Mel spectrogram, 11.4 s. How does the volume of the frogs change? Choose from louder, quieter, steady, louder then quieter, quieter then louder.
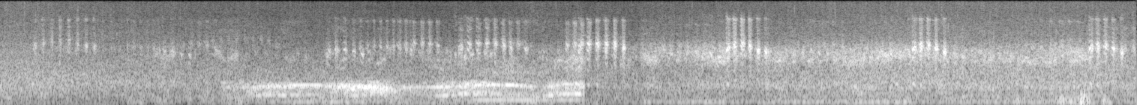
louder.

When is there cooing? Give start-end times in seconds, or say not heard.
2.2-6.2.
